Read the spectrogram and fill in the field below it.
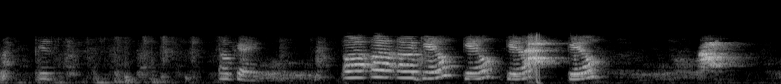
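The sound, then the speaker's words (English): Dogs bark and yelp in a rapid, excited run of high-pitched bursts at a stranger on a bed inside a house, following a stretch of muffled background voices and movement. “Hold on, I thought it was Justin that the dogs are barking at, but there is a homeless man on Taryn's bed in his room.”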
